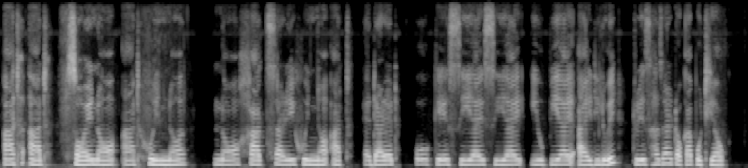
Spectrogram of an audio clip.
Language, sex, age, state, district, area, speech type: Assamese, female, 30-45, Assam, Dibrugarh, rural, read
